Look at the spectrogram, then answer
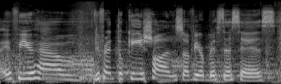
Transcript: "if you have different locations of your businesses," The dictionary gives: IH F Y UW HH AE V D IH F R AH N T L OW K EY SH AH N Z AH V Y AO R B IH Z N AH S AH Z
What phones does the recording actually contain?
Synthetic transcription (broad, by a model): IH F Y UW HH AE V D IH F R AH N T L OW K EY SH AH N S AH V Y AO R B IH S N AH S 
